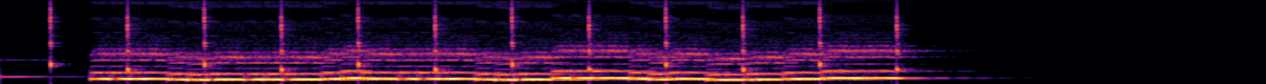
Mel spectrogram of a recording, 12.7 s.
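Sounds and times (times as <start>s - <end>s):
tenors singing: 0.9s - 9.3s.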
